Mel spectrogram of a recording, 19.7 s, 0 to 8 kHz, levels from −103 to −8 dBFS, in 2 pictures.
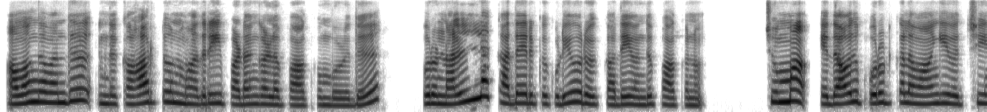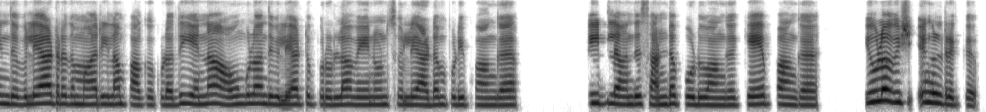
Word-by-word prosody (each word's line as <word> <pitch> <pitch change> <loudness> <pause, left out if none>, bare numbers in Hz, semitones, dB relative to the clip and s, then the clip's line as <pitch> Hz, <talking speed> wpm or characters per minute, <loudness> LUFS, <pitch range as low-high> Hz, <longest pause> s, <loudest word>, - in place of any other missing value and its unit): அவங்க 255 +5 +5
வந்து 260 +3 +1 0.3
இந்த 230 -1 -2 0.2
கார்ட்டூன் 260 +4 +1
மாதிரி 220 +2 +1 0.2
படங்கள 215 0 -1 0.2
பார்க்கும்பொழுது, 190 0 -4 0.6
ஒரு 235 0 +3
நல்ல 285 +11 +5 0.2
கதை 245 0 +2
இருக்கக்கூடிய, 225 0 -3
ஒரு 235 - +1 0.2
கதய 210 +2 +1
வந்து 205 +2 -3
பார்க்கணும். 195 -1 -4 0.7
சும்மா 280 +2 +6 0.3
ஏதாவது 225 +5 +4
பொருட்கள 255 +1 0
வாங்கி 240 +2 0
வச்சு, 215 +4 -7
இந்த 225 -1 -1
விளையாடுறது 225 +1 +2
மாதிரில்லாம் 215 0 -2
பார்க்கக்கூடாது. 195 +1 -4
ஏன்னா, 225 +2 -1
அவங்களும் 225 +3 -1
அந்த 220 -1 -2
விளையாட்டு 215 +1 -1
பொருள்லாம் 205 +1 -3
வேணும்னு 205 +1 -2
சொல்லி 205 0 -3
அடம் 200 +1 -3
பிடிப்பாங்க. 195 -1 -4 0.9
வீட்டில 245 -1 +2
வந்து 215 +1 0
சண்ட 210 +2 0
போடுவாங்க, 200 -2 -1 0.2
கேட்பாங்க. 210 -2 +1 0.7
இவ்ளோ 300 +2 +7
விஷயங்கள் 265 -2 +1
இருக்கு. 195 -2 -2
215 Hz, 125 wpm, -21 LUFS, 200-240 Hz, 0.9 s, இவ்ளோ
